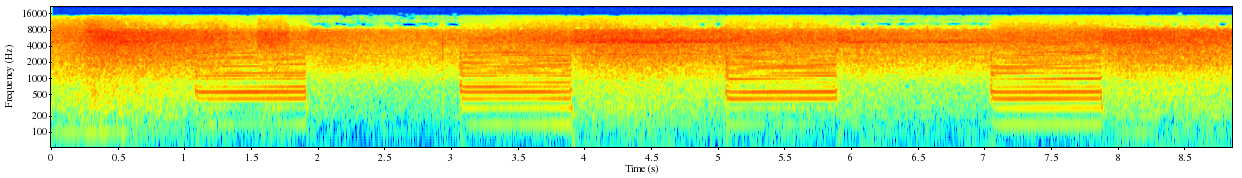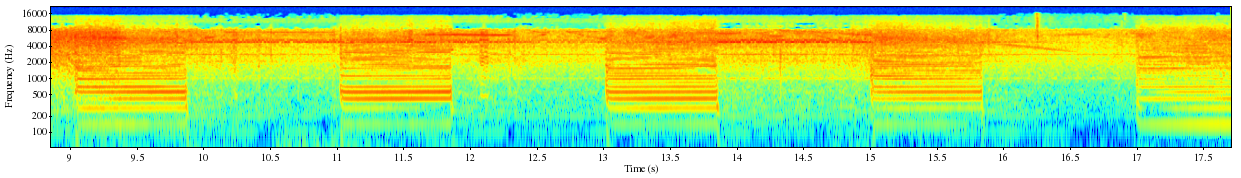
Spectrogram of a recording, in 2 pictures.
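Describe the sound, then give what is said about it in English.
A harsh, droning buzzer tone from a shortwave radio station, broadcast on the same frequency since as early as 1976, repeats in regular bursts about two seconds apart, each lasting roughly a second, over a constant hiss of radio static. No one speaks. “Let's listen to the buzzer real fast.”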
